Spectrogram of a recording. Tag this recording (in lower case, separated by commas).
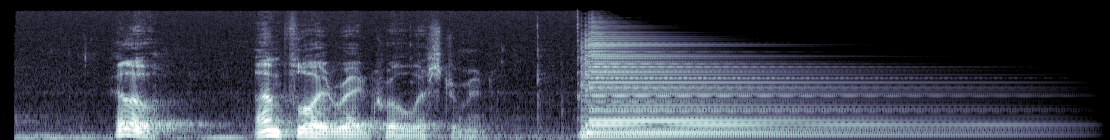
speech, music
